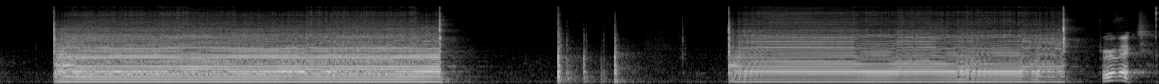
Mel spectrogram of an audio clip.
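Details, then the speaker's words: Armature from a 1932 Ford Model B rebuild on a growler with a thin steel strip, after continuity check between shaft and commutator bars: two steady electric hums, no rattling or buzzing of the strip; no short. "all good yeah know what they poor this whole thing will start shaking it creates like a magnetic field of sorts and uh but no this one should be good to go"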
